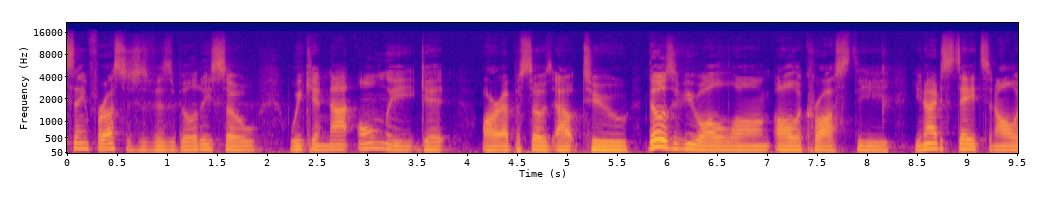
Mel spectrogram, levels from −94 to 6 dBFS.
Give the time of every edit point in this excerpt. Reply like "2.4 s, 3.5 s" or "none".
none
